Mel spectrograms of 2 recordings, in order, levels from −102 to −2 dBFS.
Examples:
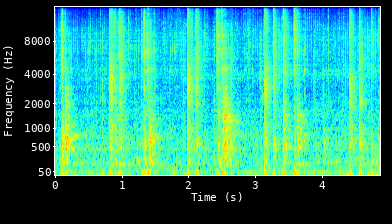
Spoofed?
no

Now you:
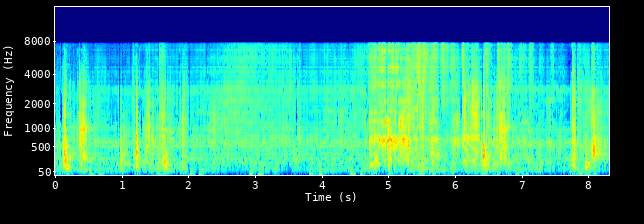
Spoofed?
yes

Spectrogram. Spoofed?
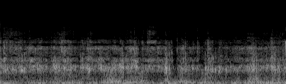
no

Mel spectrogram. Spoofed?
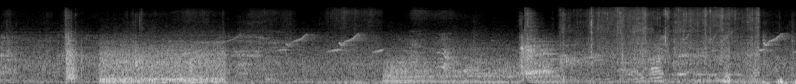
no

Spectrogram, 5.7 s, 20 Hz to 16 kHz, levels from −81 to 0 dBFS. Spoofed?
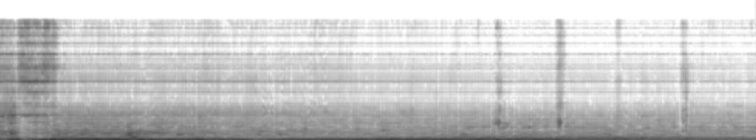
yes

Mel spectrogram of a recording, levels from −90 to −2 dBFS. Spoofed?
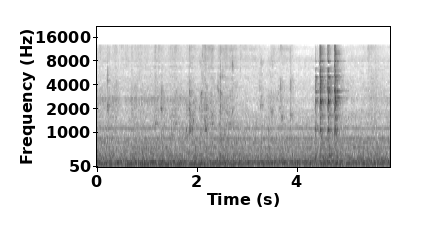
no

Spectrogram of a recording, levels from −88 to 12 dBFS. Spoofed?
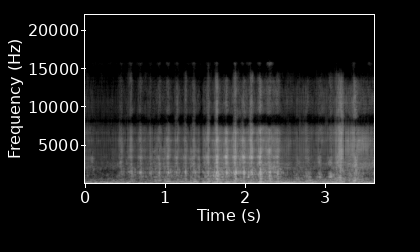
yes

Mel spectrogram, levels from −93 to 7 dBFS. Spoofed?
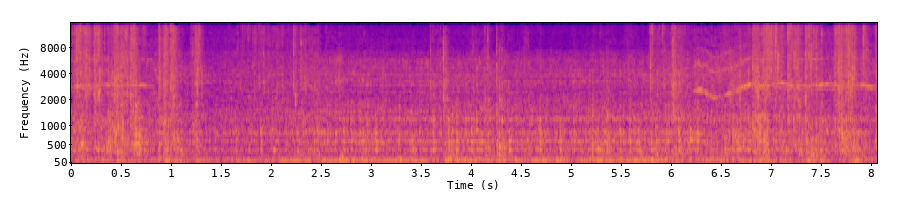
no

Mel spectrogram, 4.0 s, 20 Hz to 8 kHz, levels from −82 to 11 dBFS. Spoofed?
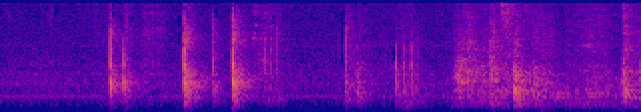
yes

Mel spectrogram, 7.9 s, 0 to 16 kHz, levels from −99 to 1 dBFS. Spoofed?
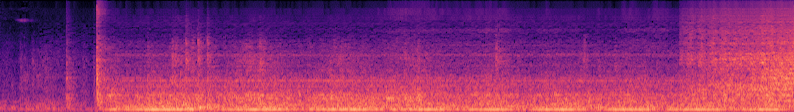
no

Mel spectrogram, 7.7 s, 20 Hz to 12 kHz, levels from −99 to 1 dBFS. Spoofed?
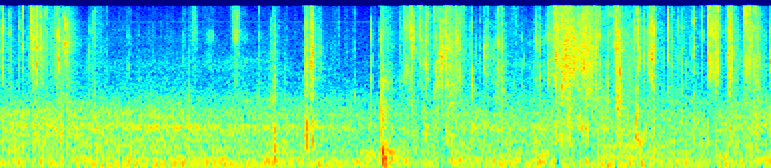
no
